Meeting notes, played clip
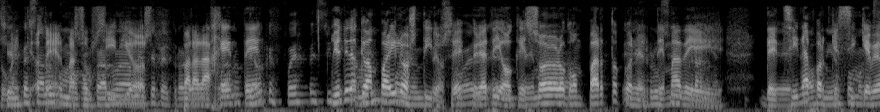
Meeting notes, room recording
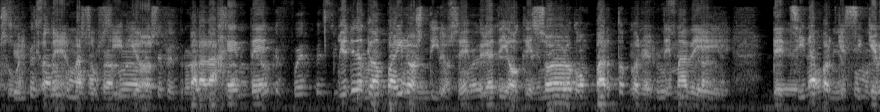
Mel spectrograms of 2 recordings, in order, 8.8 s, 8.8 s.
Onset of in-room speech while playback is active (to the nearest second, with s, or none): none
